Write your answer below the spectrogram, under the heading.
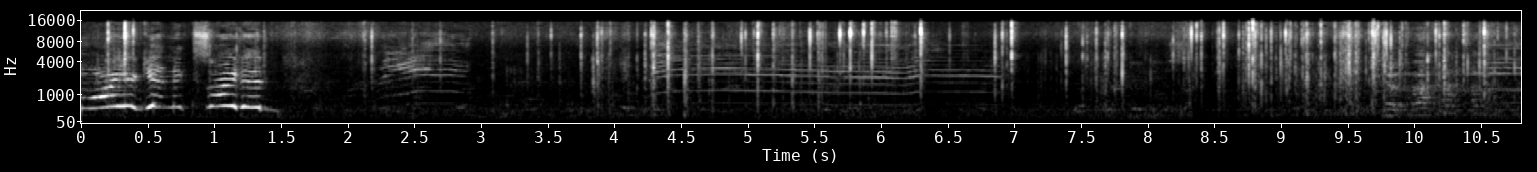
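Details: Female cat demanding treats kept in a cabinet, indoors; two strong quavering meows open the recording, followed by mostly human speech and light clicking.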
